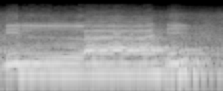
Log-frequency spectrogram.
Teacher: Meskipun tidak ada tanda panjangnya, tapi semua lafaz Allah namanya lafzul jalalah selalu dibaca panjang. Jadi billahi panjang dua harakat. Billahi meskipun tidak ada alifnya.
